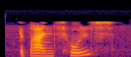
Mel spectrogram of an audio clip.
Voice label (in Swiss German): "gebrannte holz", Bas Rhin; vin; bois brulé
